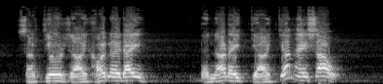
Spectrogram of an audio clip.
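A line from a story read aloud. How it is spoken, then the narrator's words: Angry young woman shouting. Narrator (Vietnamese): Thiếu nữ áo đỏ nổi giận hét to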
